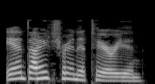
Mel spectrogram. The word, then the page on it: antitrinitarian: British English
